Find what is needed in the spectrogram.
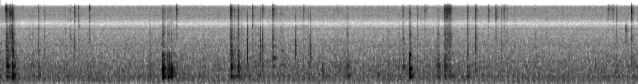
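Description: Scattered small clicks and taps of hand tools working among the wires and metal chassis of an old tube radio, with a few louder knocks spaced through it.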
